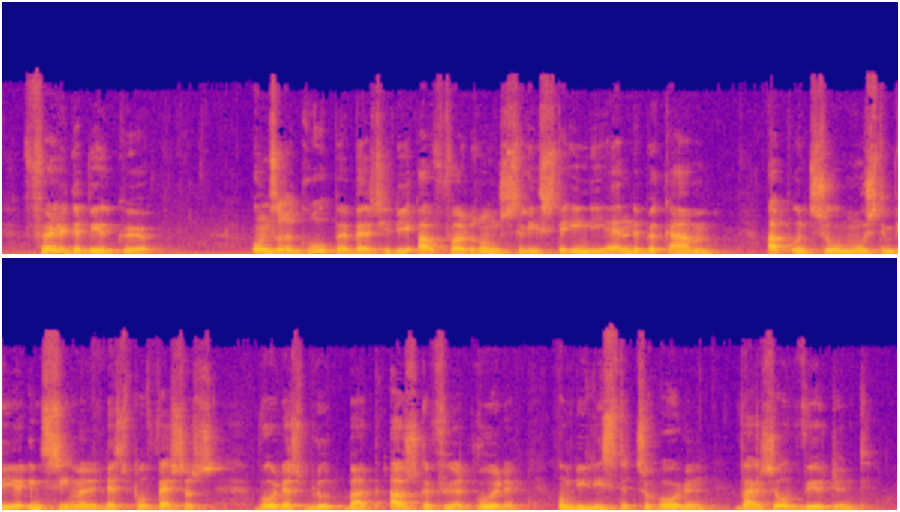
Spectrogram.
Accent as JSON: {"language": "German", "town": "Amsterdam", "region": "North Holland", "country": "Netherlands", "tie": "born there", "second_language": "German", "said": "Ich bin geboren in Amsterdam, in einem sehr schönen Viertel von Amsterdam."}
